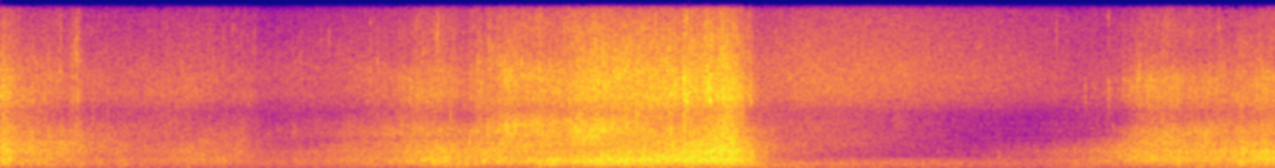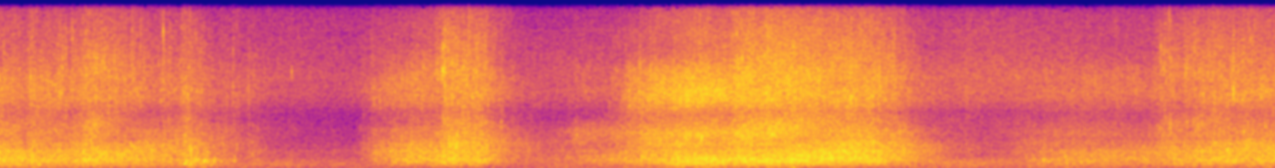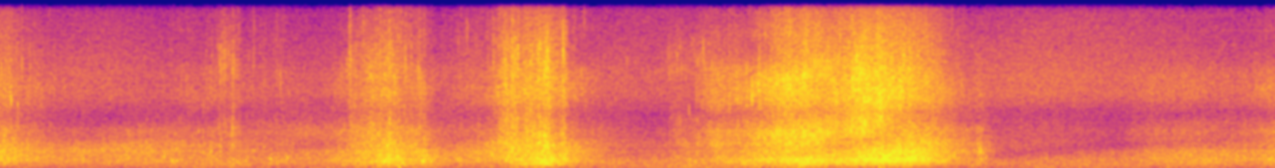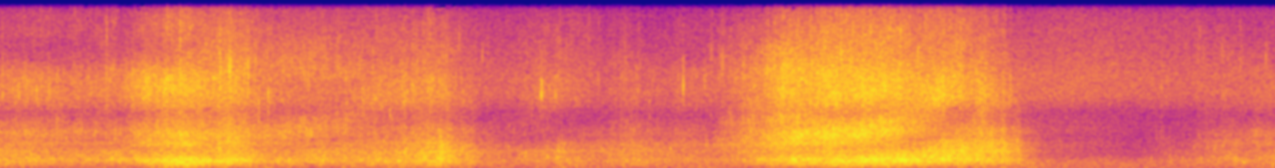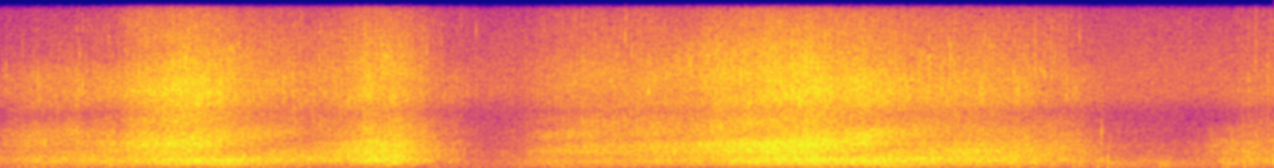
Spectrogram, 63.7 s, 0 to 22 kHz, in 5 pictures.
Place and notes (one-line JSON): {"title": "西子灣海水浴場, Kaohsiung County - Beach", "date": "2016-11-22 14:39:00", "description": "Sound of the waves, Beach\nZoom H2n MS+XY", "latitude": "22.62", "longitude": "120.26", "altitude": "1", "timezone": "Asia/Taipei"}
